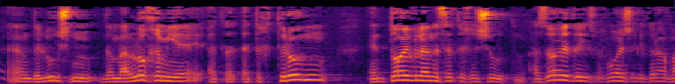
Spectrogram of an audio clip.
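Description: Guy giving a religious lesson, emphatic, keeps repeating words, voice jumps up and down. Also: darkish tone. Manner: emphatic, repeats key words, pitch rises and drops sharply. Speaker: religious teacher. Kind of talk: spoken Torah talk.

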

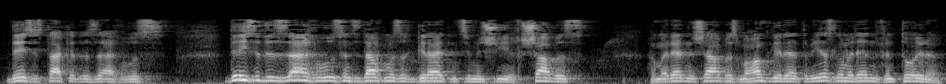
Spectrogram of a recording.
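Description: A man giving a spoken religious lesson, emphatic, repeating his key words as his pitch rises and drops sharply. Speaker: religious teacher. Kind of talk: spoken Torah talk.

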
